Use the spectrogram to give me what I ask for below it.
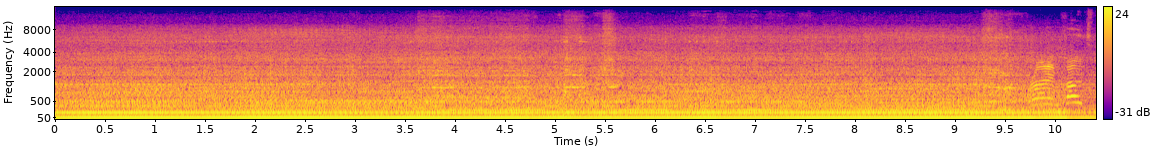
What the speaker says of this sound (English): We'll run the RPMs up, take them up to PTO speed.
